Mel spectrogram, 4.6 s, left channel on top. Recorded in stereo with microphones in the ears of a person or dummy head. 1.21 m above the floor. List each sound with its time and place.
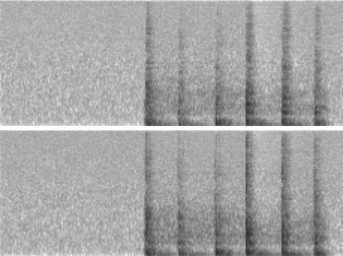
1.9 s running footsteps: 50° right (ahead or behind), 2.5 m; by 4.3 s 35° right (ahead or behind), 1.5 m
